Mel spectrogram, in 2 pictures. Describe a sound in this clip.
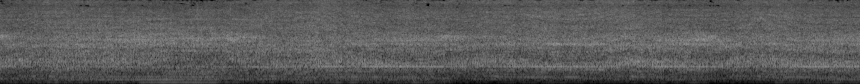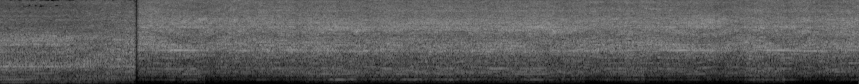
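A vacuum cleaner motor hums steadily as the cleaner rolls back and forth over carpet.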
